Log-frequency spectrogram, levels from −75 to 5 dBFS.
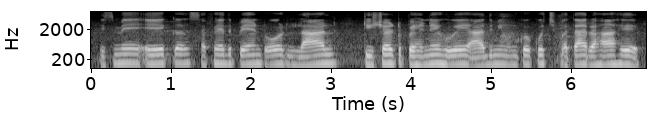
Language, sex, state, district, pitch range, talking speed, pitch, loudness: Hindi, male, Uttar Pradesh, Lalitpur, 135-150 Hz, 140 wpm, 145 Hz, -17 LUFS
